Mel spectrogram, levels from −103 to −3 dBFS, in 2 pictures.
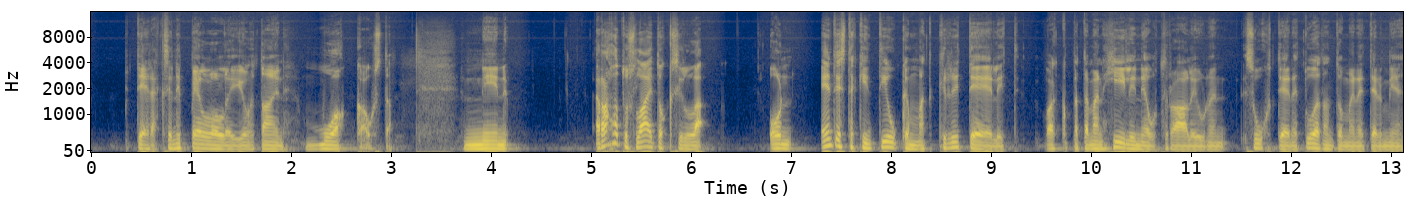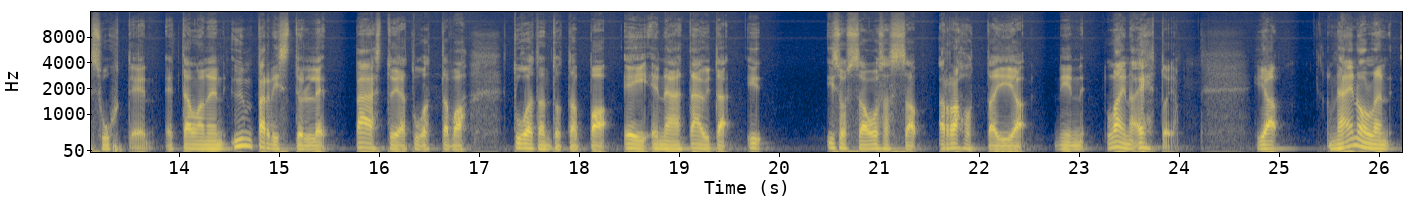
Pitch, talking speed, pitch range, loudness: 100 Hz, 80 wpm, 90-110 Hz, -19 LUFS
